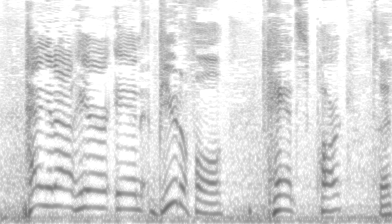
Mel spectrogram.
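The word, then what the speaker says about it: Hance Park: Will Brinson, Ryan Wilson, John Breech, Tyler Sullivan, hanging out here in beautiful Hants Park, Did I pronounce it right?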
